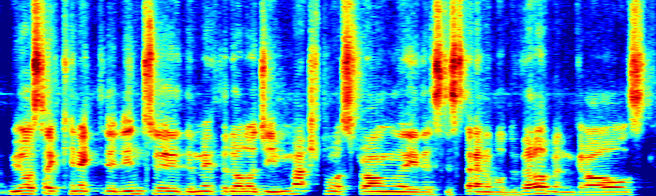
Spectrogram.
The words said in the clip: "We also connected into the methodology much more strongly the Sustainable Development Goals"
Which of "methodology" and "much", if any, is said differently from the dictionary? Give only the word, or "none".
none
